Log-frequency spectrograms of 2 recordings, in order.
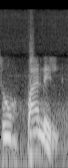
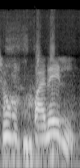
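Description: First: "panel" as PA-nel, first syllable stressed; wrong stress. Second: "panel" as pa-NEL, last syllable stressed; correct Spanish stress. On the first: Professor showing journalists the error, "panel" stressed up front. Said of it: "Eso es un panel". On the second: Professor lecturing journalists, "panel" stressed at the end. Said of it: "no es un panel". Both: Shown as a demonstration.

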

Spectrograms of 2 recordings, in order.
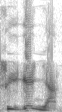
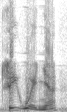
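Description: First: "cigueña" said as sigeña, with the u silent; wrong without dieresis. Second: "cigüeña" said as sigweña, with the u clearly heard; u sounded. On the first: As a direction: drop the u sound in "cigueña". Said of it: "Si yo no colocara la diéresis". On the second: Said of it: "para que quede cigüeña y suene la U". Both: Shown as a demonstration.

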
